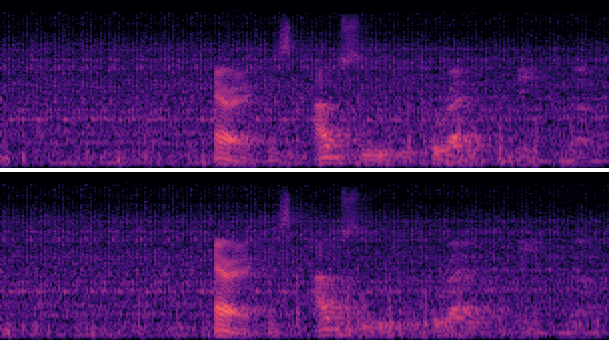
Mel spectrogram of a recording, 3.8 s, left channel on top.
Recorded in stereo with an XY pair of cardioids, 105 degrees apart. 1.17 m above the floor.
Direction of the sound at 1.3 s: 30° right.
